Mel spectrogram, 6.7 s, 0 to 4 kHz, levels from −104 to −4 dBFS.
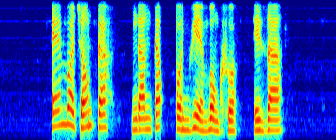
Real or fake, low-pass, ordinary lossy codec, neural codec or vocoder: fake; 3.6 kHz; Opus, 64 kbps; vocoder, 22.05 kHz, 80 mel bands, HiFi-GAN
